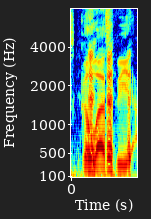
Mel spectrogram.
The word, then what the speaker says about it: Gillespie: People call him sometimes Gillespie, but it's Gillespie.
